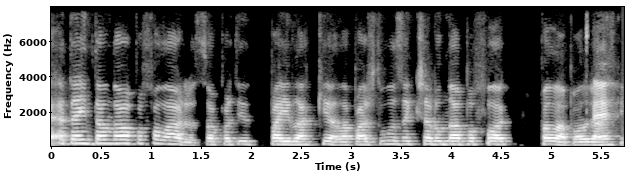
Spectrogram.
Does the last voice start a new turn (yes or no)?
yes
